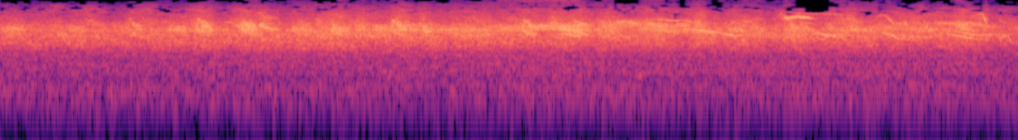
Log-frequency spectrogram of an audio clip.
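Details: A vast flock of red-billed queleas, migratory birds in swarms of millions, arriving to drink at a watering hole: a dense, unbroken wash of high chattering and chirping, countless voices merging into one steady roar.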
